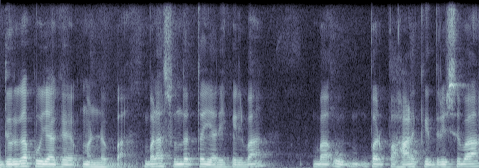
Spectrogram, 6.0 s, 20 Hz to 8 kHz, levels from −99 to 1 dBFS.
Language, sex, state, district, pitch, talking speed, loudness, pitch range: Bhojpuri, male, Bihar, Muzaffarpur, 110 Hz, 170 wpm, -17 LUFS, 105-115 Hz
